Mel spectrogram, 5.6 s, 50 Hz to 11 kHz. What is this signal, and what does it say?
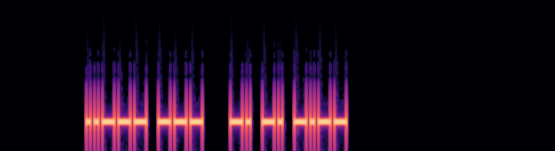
Morse code, heard as a keyed tone, about 30 wpm, 700 Hz. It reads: 2O NNY
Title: Winter Field Day Exchanges 30wpm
